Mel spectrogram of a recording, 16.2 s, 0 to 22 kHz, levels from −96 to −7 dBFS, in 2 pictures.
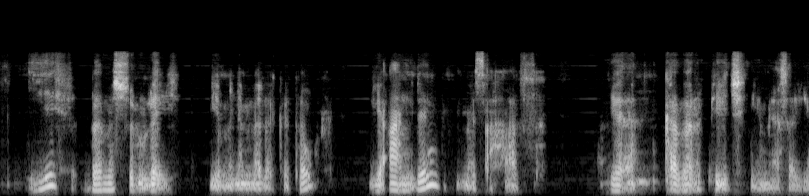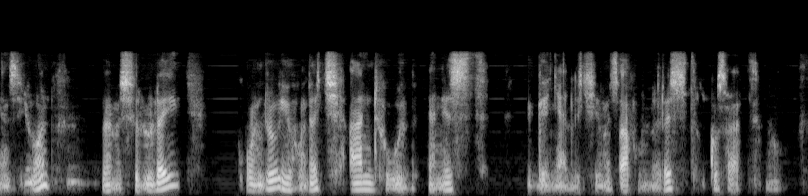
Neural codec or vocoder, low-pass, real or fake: vocoder, 22.05 kHz, 80 mel bands, HiFi-GAN; 7.2 kHz; fake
